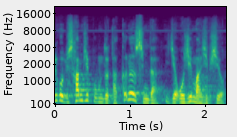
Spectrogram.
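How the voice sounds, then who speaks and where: A male voice moves through ordinary pitch variation. Nothing is heard behind it on this very clean recording. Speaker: church educator. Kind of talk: lecture to church members. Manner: fast.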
